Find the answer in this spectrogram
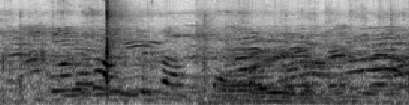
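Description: Mostly speech: several people's voices, children among them, talking and calling out over each other. A single sharp click about half a second in.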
